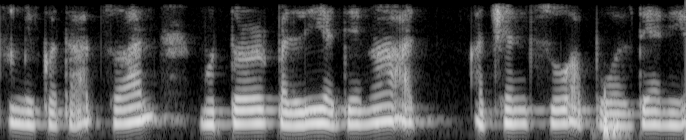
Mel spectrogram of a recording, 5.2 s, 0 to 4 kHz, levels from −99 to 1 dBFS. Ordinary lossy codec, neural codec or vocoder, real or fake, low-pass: none; none; real; 3.6 kHz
